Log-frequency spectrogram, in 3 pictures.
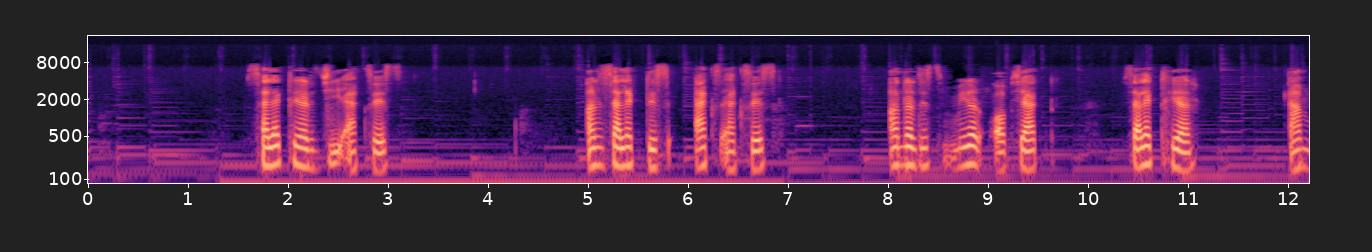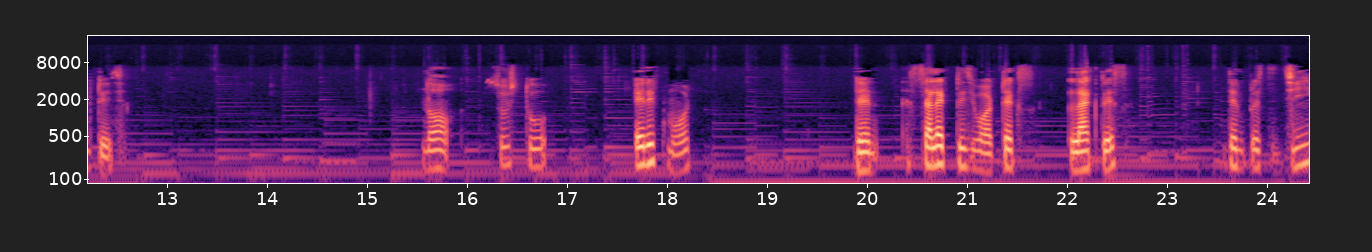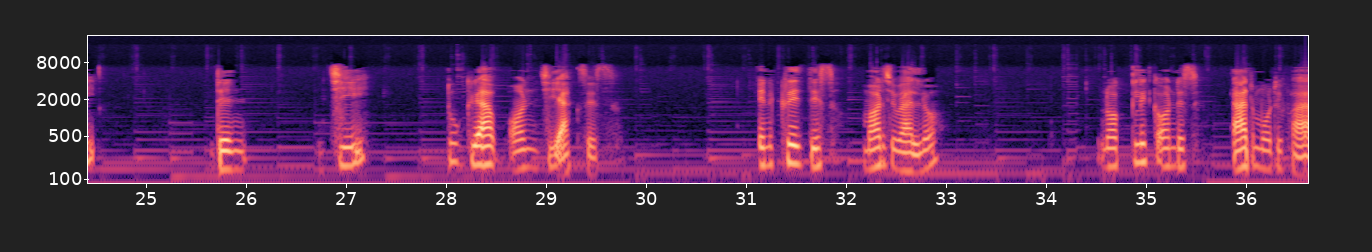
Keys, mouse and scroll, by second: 1.0 click, 2.9 middle click, 3.0-6.4 drag, 6.4 middle click, 6.6-9.8 drag, 9.8-13.9 middle drag, 13.3-13.9 drag, 13.3-13.9 right drag, 13.9 KP_1, 19.0 click, 21.6 click, 21.6 middle click, 21.6 right click, 24.1 g, 30.2-31.8 drag, 30.2 shift+z.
